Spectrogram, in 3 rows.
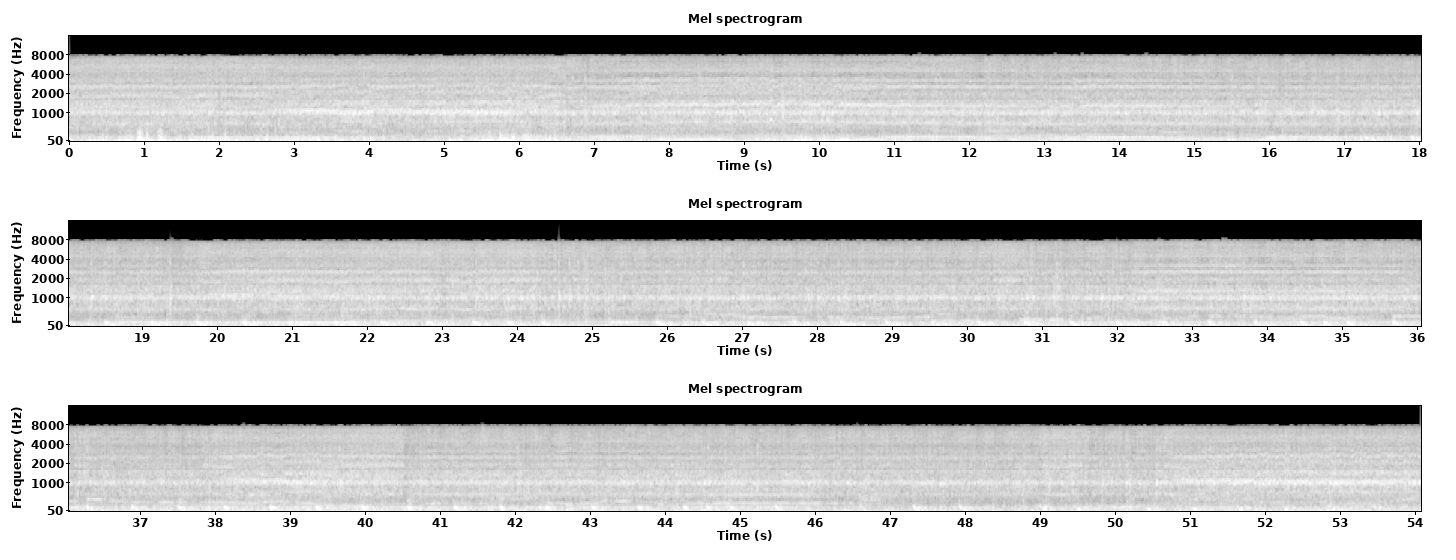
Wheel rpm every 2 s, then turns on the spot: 170, 160, 160, 160, 160, 160, 170, 170, 170, 160, 160, 160, 170, 170, 170, 160, 170, 170, 170, 160, 170, 170, 170, 160, 160, 160, 160.
none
